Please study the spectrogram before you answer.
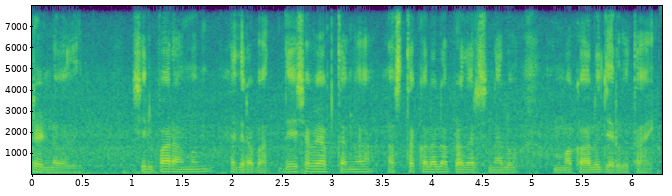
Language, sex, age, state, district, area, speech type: Telugu, male, 18-30, Telangana, Hanamkonda, urban, spontaneous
